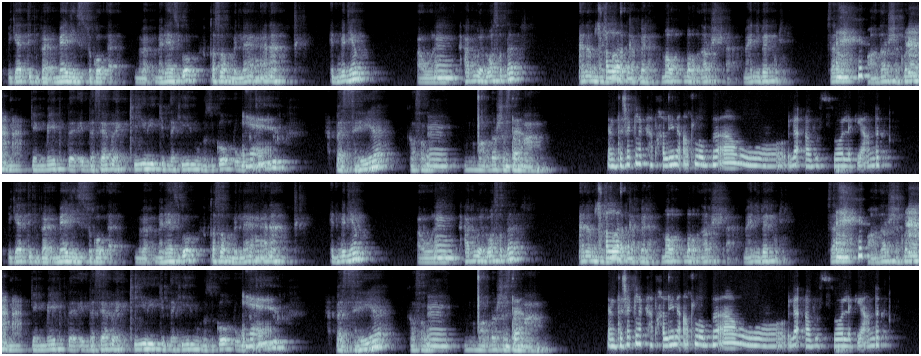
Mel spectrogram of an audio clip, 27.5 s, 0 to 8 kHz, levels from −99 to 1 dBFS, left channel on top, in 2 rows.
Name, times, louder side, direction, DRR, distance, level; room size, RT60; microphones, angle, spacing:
voice 1, 0.1-1.7 2.0-4.2 4.9-5.4 6.2-7.7 8.6-10.8 11.1-11.7 12.4-12.6 13.0-17.9 18.8-19.5 19.9-20.2 20.7-21.7, equal, 25° left, 0 dB, 2.7 m, -25 dB
voice 2, 6.5-6.8 9.0-9.5 12.5-12.9 13.5-14.0 17.4-17.9 20.1-20.5 21.3-21.6 22.8-27.1, right 1 dB, 15° right, 7 dB, 1.2 m, -23 dB
23.0 x 16.0 x 2.9 m, 0.38 s
head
